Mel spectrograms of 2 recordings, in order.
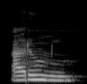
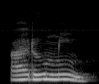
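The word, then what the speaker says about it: עֲרוּמִּים: que Adão e Eva, os dois, estavam nus, Arumim, como você pode perceber aqui a pronúncia. Vou trocar a cor aqui para destacar, tá? Aqui, ó, a pronúncia Arumim, Arumim, Arumim, plural, nus.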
